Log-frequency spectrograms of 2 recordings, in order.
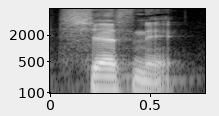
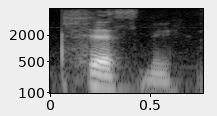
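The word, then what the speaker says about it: Szczęsny: porque nunca me salió. ¿Cómo es? – Chesney. – Chesney. – Sí, muy bien.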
